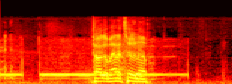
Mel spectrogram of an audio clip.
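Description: Cell phone call tones: a steady electronic dial-type tone breaks off, resumes, then continues beneath a voice speaking briefly before ending, close and fairly loud.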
